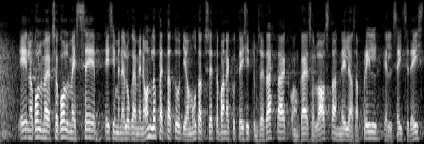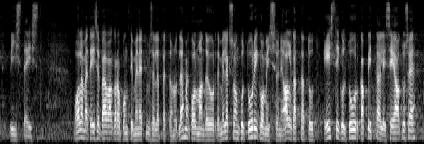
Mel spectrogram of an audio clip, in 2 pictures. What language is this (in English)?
Estonian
